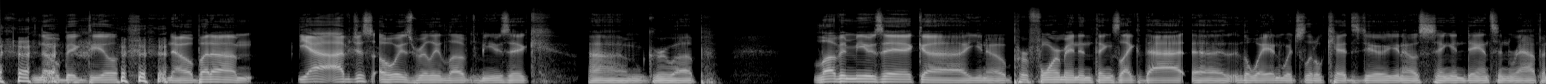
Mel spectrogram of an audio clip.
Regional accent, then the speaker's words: Hillsboro, Oregon, United States; also born or lived in Beaverton / Tigard; I was born in Hillsborough and kind of moved around as a kid, mostly through like the kind of like Washington County area of like Beaverton, Tigard, ultimately ending up back in Hillsborough and kind of growing up there a majority of my my school years

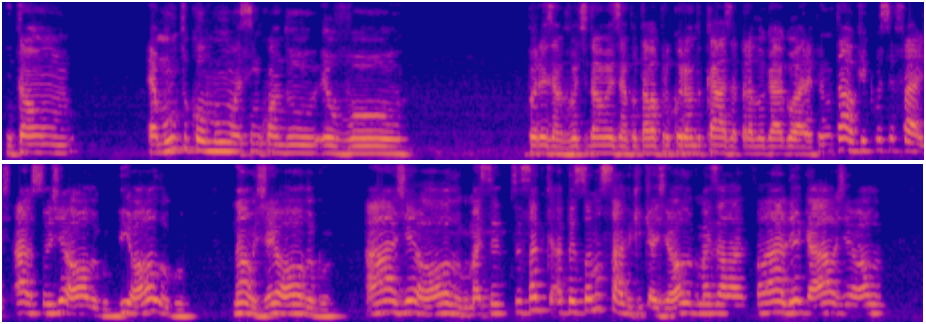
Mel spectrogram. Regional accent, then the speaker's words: Rio de Janeiro, Brazil; also born or lived in Nova Iguaçu; Eu que cresci no Rio, eu nasci em Nova Iguaçu, no estado do Rio de Janeiro, mas cresci na cidade do Rio, no meio de um monte de maciços e o litoral

